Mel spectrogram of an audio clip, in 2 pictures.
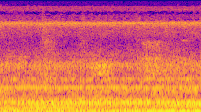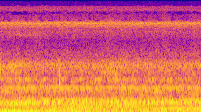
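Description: Steady electric motor hum of a motorised fabric sunscreen running out over a glass veranda roof, with a couple of faint ticks a few seconds in.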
